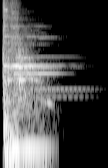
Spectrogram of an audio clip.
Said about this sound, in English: I'm not sure what that sound effect was. It was a bang. I just downloaded like a bang noise. Oh, did you hear the bang before you downloaded it? Yeah, was it bad? It sounded like somebody dropped like a tire iron onto a tire that was on the ground.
